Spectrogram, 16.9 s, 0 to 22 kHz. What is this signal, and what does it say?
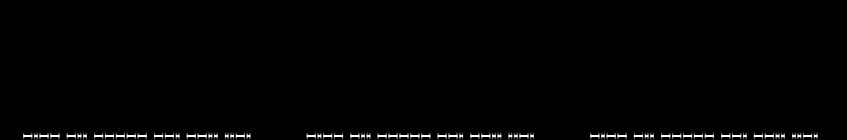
Morse code, heard as a keyed tone, about 22 wpm, 700 Hz. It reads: YD0GZF YD0GZF YD0GZF
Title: DXCC-100 Call Signs - 6 Characters - Repeated 3x - 22wpm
